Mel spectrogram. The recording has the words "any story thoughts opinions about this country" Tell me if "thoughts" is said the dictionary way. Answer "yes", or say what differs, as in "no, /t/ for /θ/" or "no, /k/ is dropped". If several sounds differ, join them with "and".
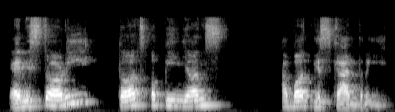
no, /t/ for /θ/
